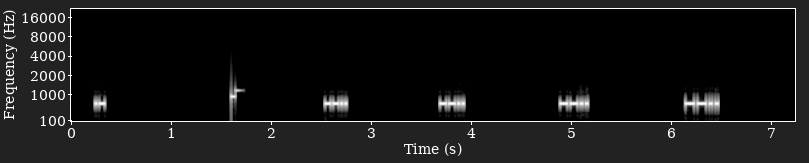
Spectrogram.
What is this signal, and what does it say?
Morse code, heard as a keyed tone, about 52 wpm, 700 Hz. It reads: A Z Z Z Z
